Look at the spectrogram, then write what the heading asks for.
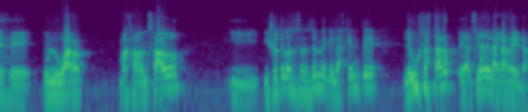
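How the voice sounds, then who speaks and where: A man with a fairly high pitch speaks in an unremarkable speaking voice. He moves at a fairly quick pace with lively intonation. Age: 20s. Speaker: streamer. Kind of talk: radio interview.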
